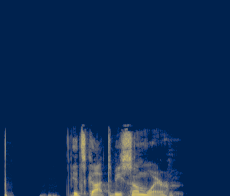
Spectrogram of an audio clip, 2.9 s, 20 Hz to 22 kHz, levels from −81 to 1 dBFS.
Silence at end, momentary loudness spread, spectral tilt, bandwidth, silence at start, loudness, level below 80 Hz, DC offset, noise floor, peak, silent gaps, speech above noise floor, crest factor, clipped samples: 0.7 s; 13 LU; -3.5 dB/octave; 8.4 kHz; 0.05 s; -18 LUFS; -50 dBFS; under 0.1%; -86 dBFS; -2 dBFS; none; 68 dB; 18 dB; under 0.1%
